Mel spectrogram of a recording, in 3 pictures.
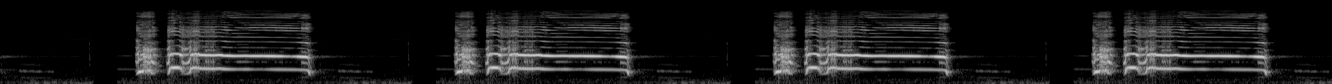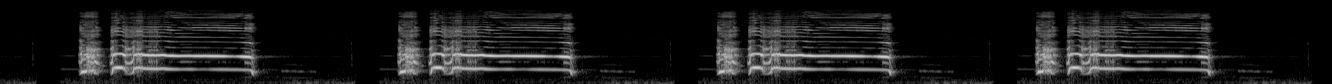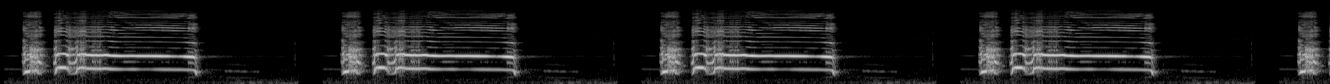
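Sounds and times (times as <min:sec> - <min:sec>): rooster crowing: 0:01.3 - 0:03.2, 0:04.5 - 0:06.4, 0:07.7 - 0:09.6, 0:10.9 - 0:12.8, 0:14.1 - 0:16.0, 0:17.3 - 0:19.2, 0:20.4 - 0:22.4, 0:23.7 - 0:25.5, 0:26.8 - 0:28.7, 0:30.0 - 0:31.9, 0:33.2 - 0:35.1, 0:36.4 - 0:38.3, 0:39.6 - 0:39.9.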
